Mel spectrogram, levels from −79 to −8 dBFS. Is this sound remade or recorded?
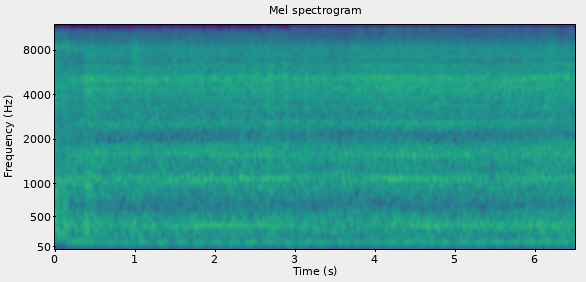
remade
